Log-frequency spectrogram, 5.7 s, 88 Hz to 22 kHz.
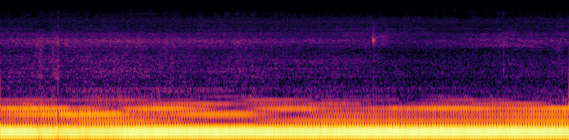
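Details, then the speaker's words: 2006 Acura RSX Type-S with a new cold air intake, cold start after battery disconnect: deep, loud, steady drone with no muffling, because the Skunk2 header is open with no exhaust connected, since the catalytic converter wouldn't fit. "My Skunk 2 exhaust is not functioning right now. My exhaust is over here by the side."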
